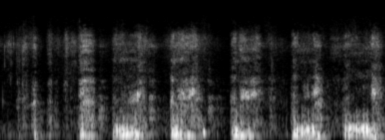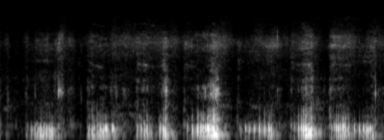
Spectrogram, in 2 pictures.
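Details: A pet dog makes weird noises while enjoying a good petting indoors: low, throaty grumbling and growl-like moans in bursts about every half to one second, with breathy panting between.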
